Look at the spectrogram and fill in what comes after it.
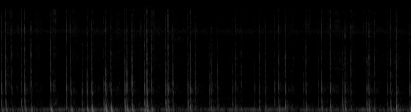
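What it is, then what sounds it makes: Hollow cardboard box. A small, hollow white cardboard box is tapped and scratched with fingertips and nails. Quick, irregular soft taps give dull, low hollow thuds that stop at once with no ring, mixed with brief dry scratching bursts, throughout the clip.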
